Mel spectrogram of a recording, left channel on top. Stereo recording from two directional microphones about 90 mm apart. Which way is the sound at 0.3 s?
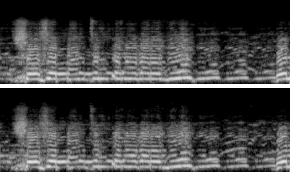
35° left (ahead or behind).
